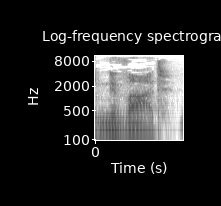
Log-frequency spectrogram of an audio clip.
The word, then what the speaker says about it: Nebat: Now, in the 18th year of King Jeroboam, the son of Nebat, which if you're going to actually pronounce it according to Hebrew, it would be Nevat, mm-hmm.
